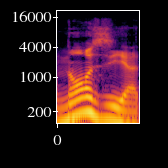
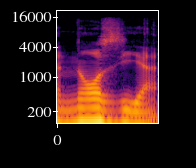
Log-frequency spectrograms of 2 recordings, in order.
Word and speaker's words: nausea: Если там nausea, там у нас z, да? Nausea.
